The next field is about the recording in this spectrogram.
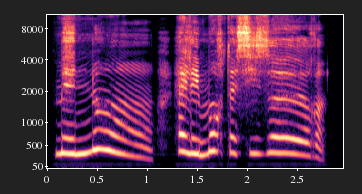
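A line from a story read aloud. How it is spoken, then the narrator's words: Exclaimed. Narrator (French): s'écria sa niette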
